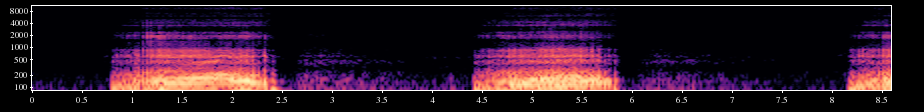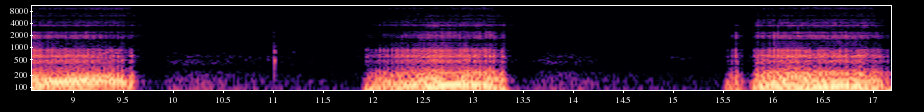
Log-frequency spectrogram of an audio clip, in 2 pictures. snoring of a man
0.8s 2.5s, 4.4s 5.9s, 8.1s 9.8s, 11.9s 13.4s, 15.5s 17.1s

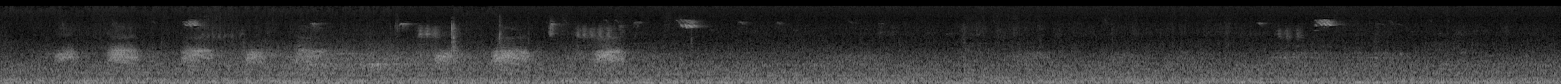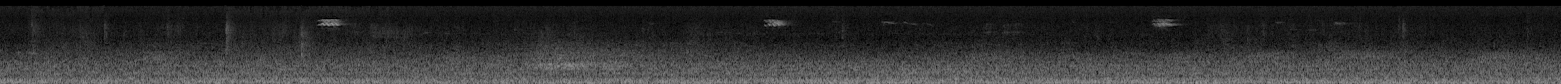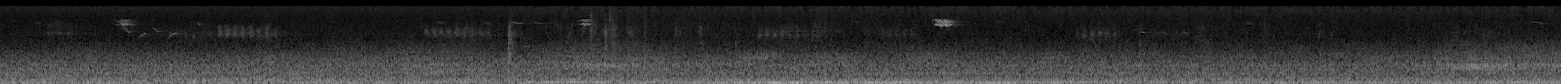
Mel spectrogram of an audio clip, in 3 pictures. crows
0.6s 6.4s

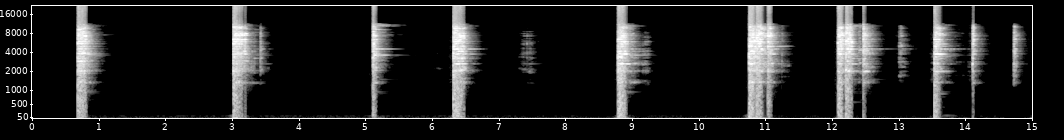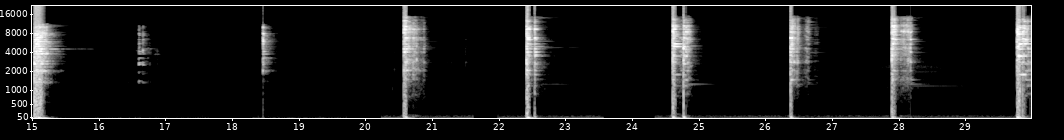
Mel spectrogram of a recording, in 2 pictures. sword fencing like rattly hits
5.2s 5.4s, 10.8s 11.4s, 12.1s 12.8s, 13.6s 15.5s, 20.6s 21.0s, 22.4s 22.8s, 24.6s 25.1s, 26.4s 26.8s, 27.9s 28.4s, 29.8s 29.9s

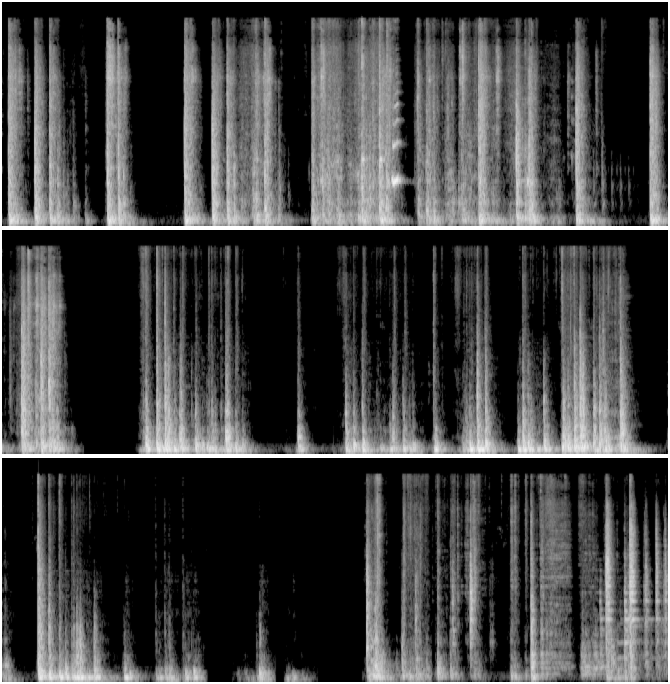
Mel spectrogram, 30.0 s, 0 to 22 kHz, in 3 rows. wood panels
0.0s 2.0s, 2.7s 11.0s, 14.5s 23.1s, 25.4s 29.9s

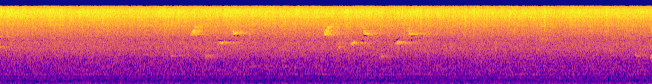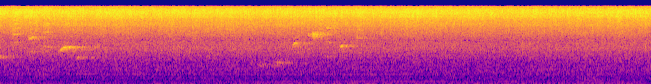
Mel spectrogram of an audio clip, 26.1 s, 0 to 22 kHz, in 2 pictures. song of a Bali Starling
12.7s 15.2s, 18.1s 20.6s

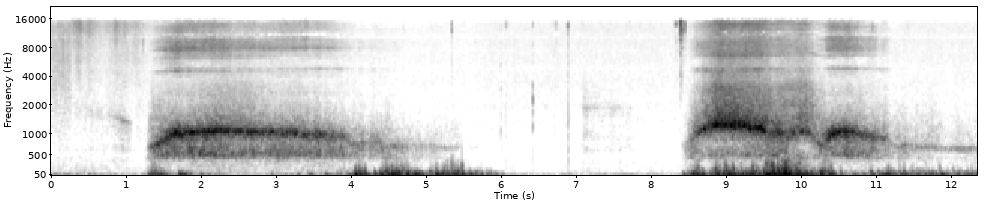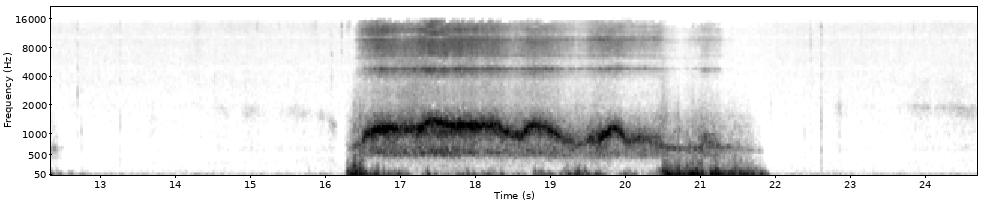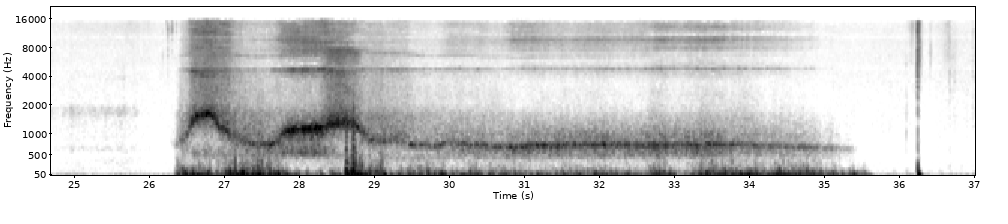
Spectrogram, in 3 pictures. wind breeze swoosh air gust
1.2s 6.0s, 8.4s 12.6s, 16.3s 22.0s, 26.3s 35.7s

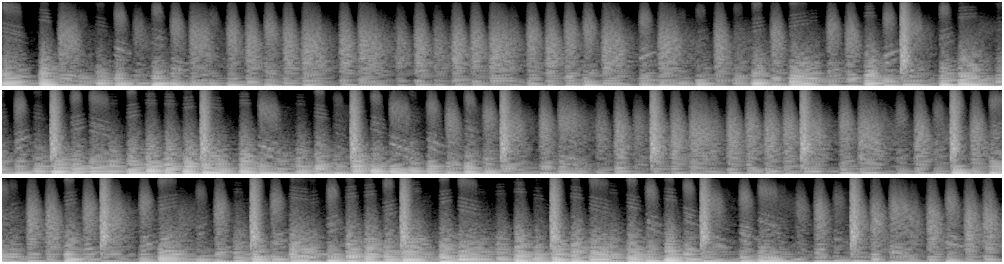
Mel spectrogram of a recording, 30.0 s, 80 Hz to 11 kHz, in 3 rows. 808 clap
9.0s 9.3s, 10.5s 10.8s, 12.0s 12.2s, 13.5s 13.8s, 16.5s 16.8s, 18.0s 18.3s, 19.5s 19.8s, 22.5s 22.8s, 24.0s 24.2s, 25.5s 25.8s, 27.0s 27.3s, 28.5s 28.8s

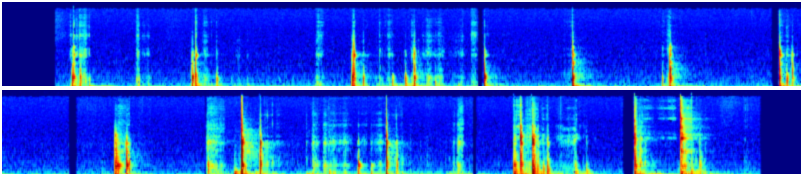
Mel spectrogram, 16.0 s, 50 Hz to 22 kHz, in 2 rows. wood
9.1s 9.4s, 10.0s 15.1s

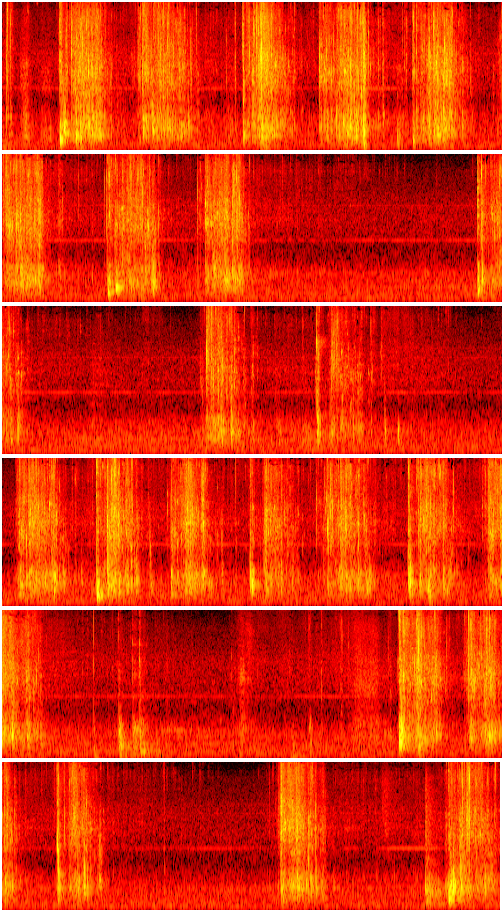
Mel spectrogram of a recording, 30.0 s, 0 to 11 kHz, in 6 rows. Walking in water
0.0s 7.6s, 9.8s 10.3s, 12.0s 14.0s, 15.2s 20.4s, 23.8s 26.2s, 27.7s 28.3s, 29.4s 29.9s

